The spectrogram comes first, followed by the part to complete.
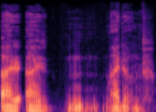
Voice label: neutral; opal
